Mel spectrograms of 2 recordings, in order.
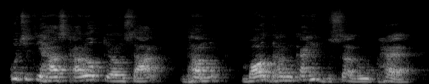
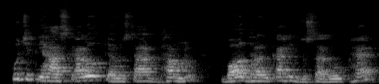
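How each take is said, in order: Both takes have the same delivery.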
